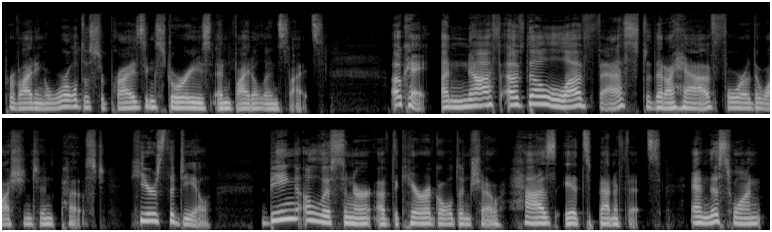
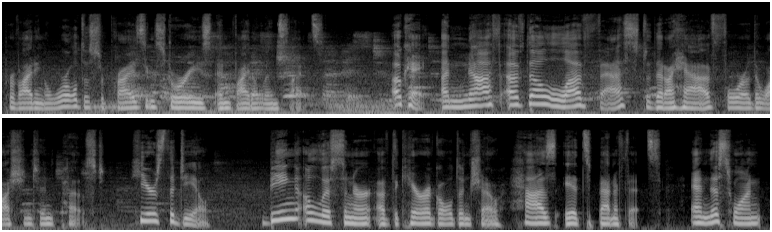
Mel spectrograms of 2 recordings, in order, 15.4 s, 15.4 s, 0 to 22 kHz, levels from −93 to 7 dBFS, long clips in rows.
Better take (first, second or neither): first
